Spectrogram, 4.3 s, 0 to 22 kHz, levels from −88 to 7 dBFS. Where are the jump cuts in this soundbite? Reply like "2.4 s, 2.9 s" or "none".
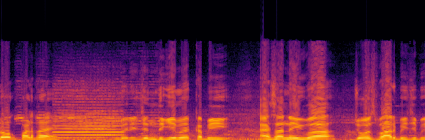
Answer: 1.2 s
